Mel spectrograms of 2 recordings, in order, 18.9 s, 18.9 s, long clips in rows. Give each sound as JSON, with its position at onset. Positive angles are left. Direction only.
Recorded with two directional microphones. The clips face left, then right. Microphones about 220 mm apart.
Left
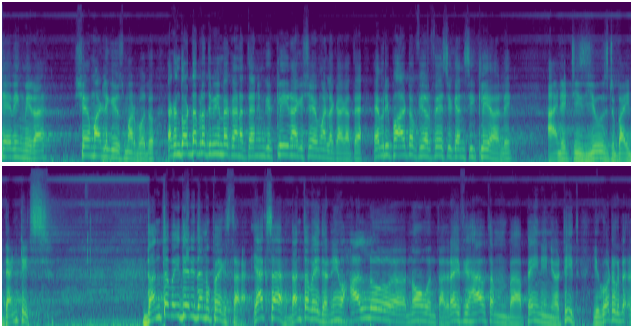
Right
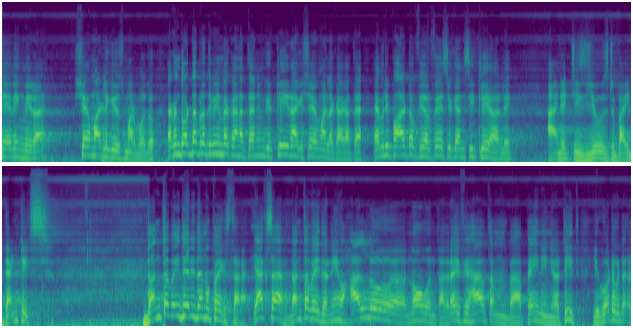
{"t": 0.0, "sound": "a man's voice", "side_deg": -15}
{"t": 11.6, "sound": "a man's voice", "side_deg": -10}
{"t": 16.8, "sound": "a man's voice", "side_deg": -25}
{"t": 17.1, "sound": "a man's voice", "side_deg": -10}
